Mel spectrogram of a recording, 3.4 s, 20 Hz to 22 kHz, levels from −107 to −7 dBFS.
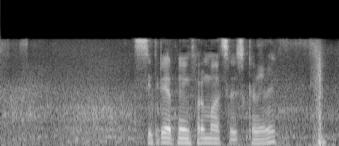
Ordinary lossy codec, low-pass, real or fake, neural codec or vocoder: MP3, 64 kbps; 7.2 kHz; fake; codec, 16 kHz, 2 kbps, X-Codec, HuBERT features, trained on balanced general audio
